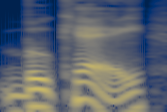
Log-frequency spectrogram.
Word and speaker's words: Bucket: routage as hin hin bucket nay Walton who insists her surname is pronounced bouquet is the central character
